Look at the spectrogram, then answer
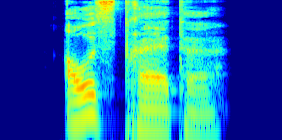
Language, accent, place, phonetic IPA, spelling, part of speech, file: German, Germany, Berlin, [ˈaʊ̯sˌtʁɛːtə], austräte, verb, De-austräte.ogg
- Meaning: first/third-person singular dependent subjunctive II of austreten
